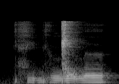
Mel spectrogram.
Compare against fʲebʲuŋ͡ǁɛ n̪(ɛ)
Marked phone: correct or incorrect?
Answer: incorrect: ə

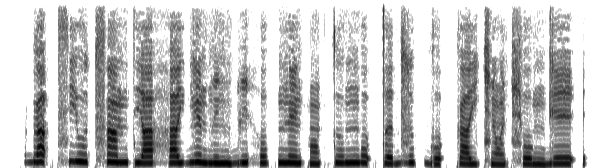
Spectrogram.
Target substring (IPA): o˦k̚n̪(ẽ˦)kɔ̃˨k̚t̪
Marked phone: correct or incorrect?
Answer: incorrect: ẽ˥˧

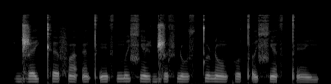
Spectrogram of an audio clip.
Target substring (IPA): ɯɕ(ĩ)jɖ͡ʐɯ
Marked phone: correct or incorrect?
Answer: incorrect: ẽ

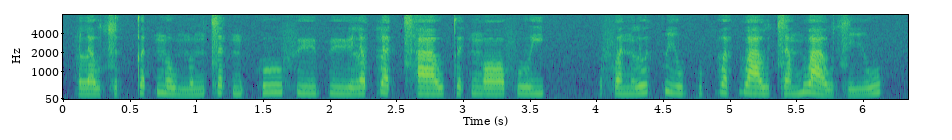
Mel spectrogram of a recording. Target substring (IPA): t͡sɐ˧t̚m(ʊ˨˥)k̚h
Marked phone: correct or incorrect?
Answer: correct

